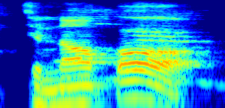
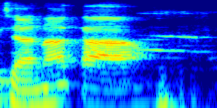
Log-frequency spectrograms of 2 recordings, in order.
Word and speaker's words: janaka: pelajarannya bahasa Jawa ya jenoko ini bahasa ini bahasa Jawa tulisan janaka tapi ketika di dibaca dalam bahasa Jawa dibacanya jenoko jenoko itu artinya lucu yang kedua Taruna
